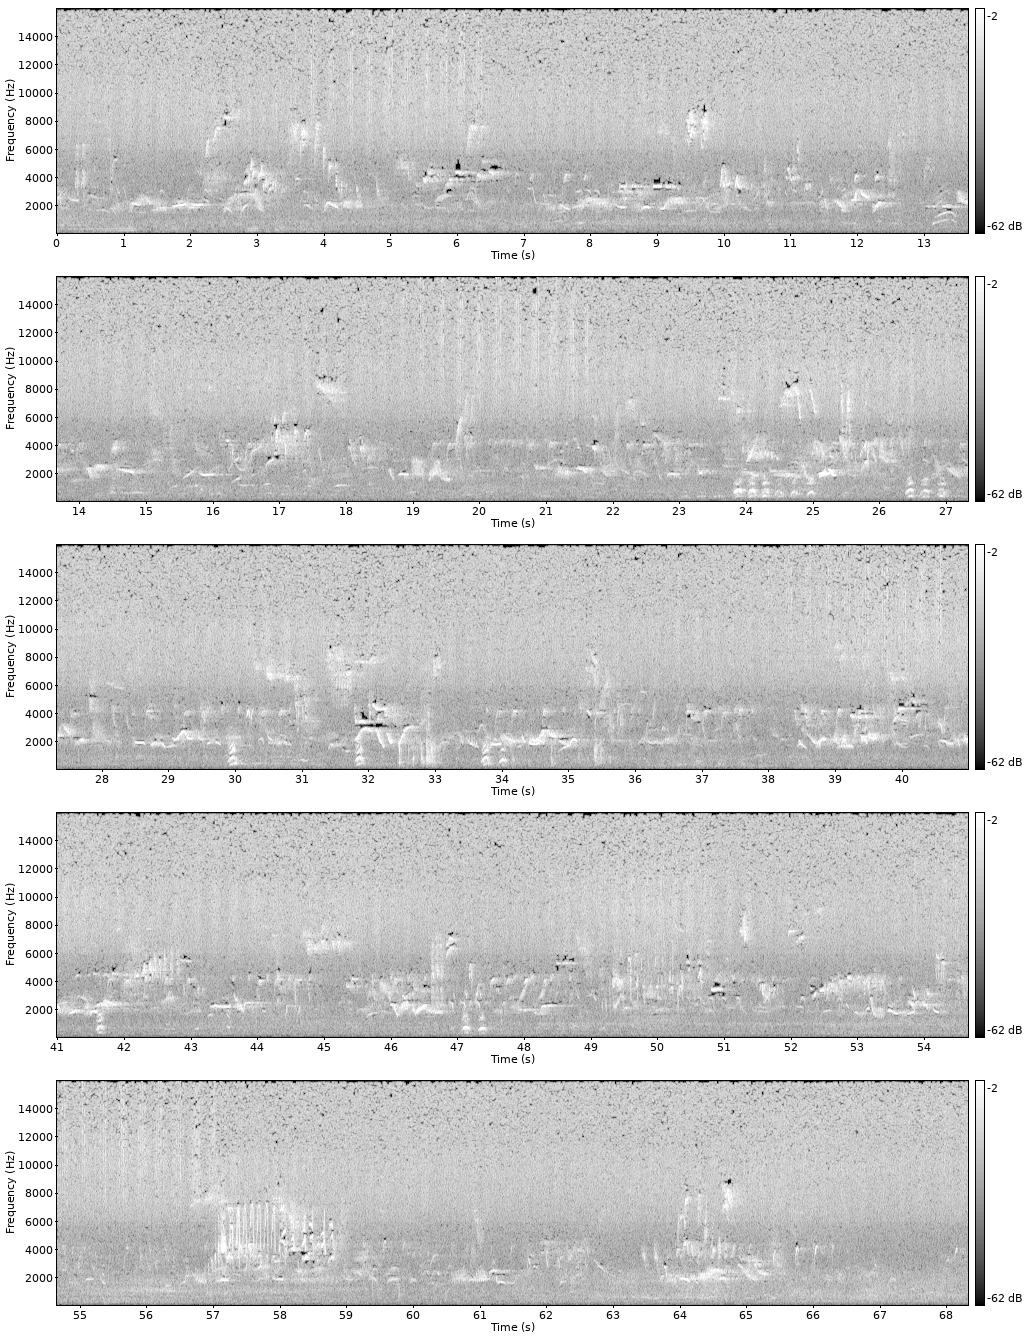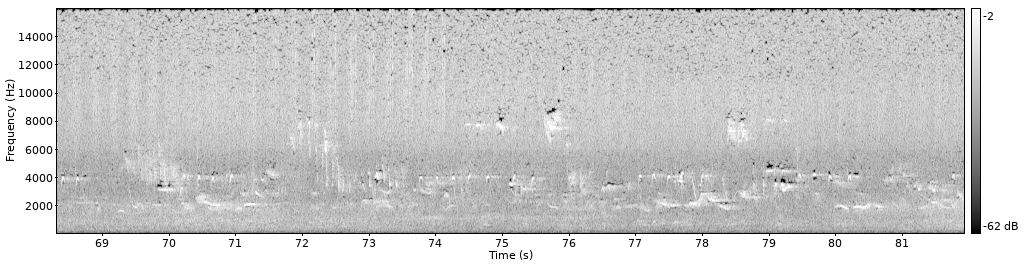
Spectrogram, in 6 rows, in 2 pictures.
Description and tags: This is the ambiance on a July summer evening in the countryside west of Brussels. The birds and the crickets sing, the dog barks, the children play. Came back completely relaxed from the recording session. Recorded with a boom pole mounted AT825 to Sound Devices 702. I extended the boom to its full 3 meter length and stood it up vertically.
